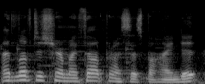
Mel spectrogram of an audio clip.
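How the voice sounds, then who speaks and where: A man voicing a shy, soft-spoken teenage girl poet who stammers and apologizes while reading game lines aloud. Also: fairly high pitch, expressive, fairly quick, soft background music, voice pushed up, natural voice. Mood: shy, hesitant. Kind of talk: video game voice-over reading.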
